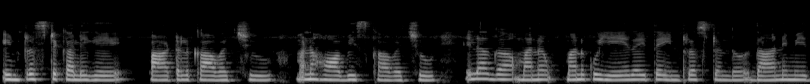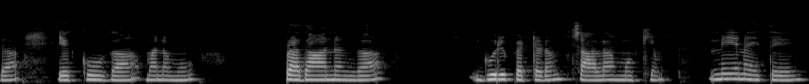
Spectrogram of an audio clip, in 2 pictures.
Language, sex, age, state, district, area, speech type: Telugu, female, 18-30, Andhra Pradesh, Kadapa, urban, spontaneous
